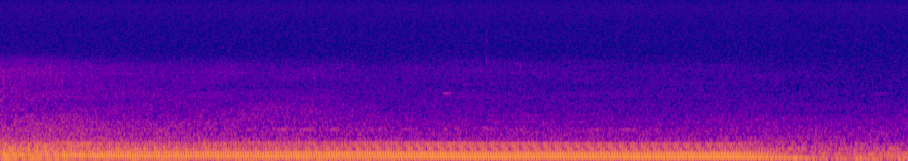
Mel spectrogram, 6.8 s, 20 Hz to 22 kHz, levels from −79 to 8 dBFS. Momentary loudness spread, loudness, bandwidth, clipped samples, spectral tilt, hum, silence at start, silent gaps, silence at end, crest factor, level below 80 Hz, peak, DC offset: 7 LU; -19 LUFS; 5.8 kHz; under 0.1%; -9.5 dB/octave; none; 0 s; none; 0 s; 10 dB; -28 dBFS; -8 dBFS; under 0.1%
